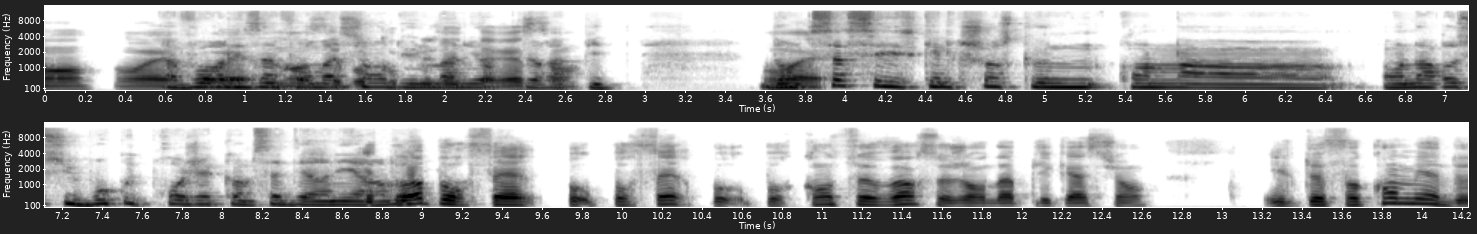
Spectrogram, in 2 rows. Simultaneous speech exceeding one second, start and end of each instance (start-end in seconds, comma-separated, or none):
0.6-2.7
